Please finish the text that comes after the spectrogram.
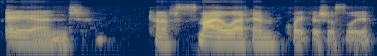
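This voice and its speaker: A woman's voice: a bass voice, little pitch movement, slow pace, gravelly, sharp tone. A woman playing a tabletop game, describing her character's moves in a drawling, self-mocking way. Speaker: player. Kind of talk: tabletop role-play. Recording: dull lo-fi call audio.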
